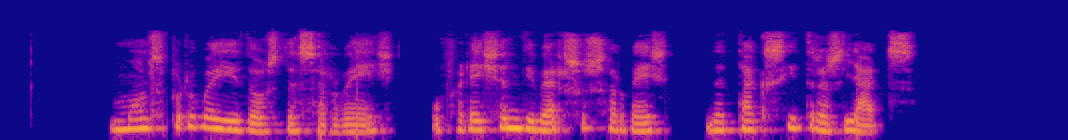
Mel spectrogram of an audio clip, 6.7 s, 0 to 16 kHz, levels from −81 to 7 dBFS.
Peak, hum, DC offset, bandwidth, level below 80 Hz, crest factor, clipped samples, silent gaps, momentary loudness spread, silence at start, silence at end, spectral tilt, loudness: -6 dBFS; none; under 0.1%; 7.8 kHz; -56 dBFS; 16 dB; under 0.1%; 2.51-2.69 s, 4.26-4.41 s; 10 LU; 0.7 s; 0.95 s; -5.5 dB/octave; -21 LUFS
